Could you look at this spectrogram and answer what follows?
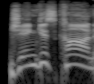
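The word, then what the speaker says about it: Genghis Khan: regime does not exist Jenis Khan is how you say it you idiots shut up making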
